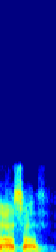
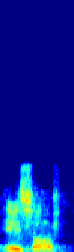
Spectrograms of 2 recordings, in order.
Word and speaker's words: Asaph: The correct pronunciation is Asaph, but you might call him Asaph.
